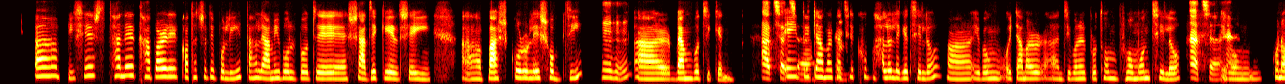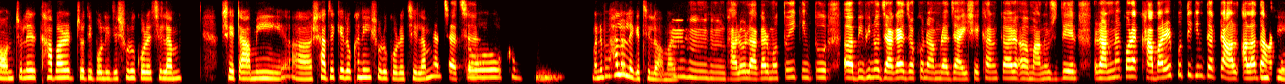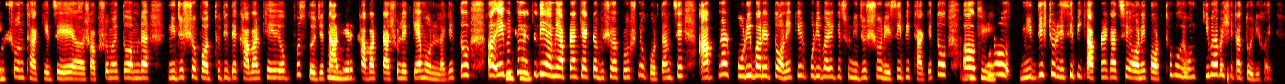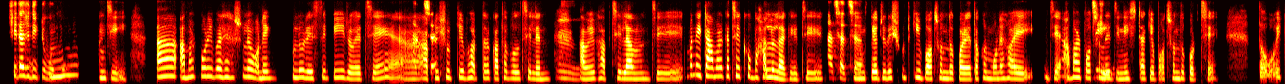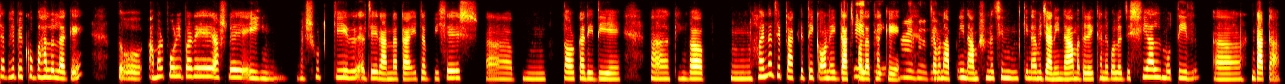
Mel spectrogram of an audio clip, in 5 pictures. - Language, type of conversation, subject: Bengali, unstructured, কোন খাবার তোমার মনে বিশেষ স্মৃতি জাগায়?
- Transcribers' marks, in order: chuckle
